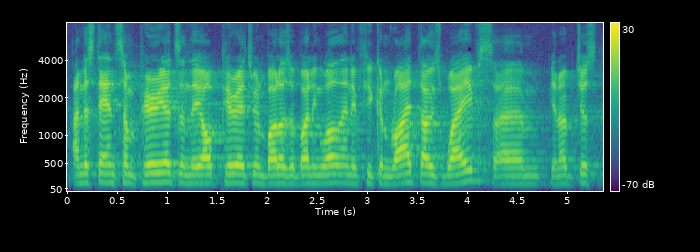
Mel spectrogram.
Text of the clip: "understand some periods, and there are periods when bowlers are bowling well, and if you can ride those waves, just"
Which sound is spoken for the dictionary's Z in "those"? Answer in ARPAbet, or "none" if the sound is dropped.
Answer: Z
